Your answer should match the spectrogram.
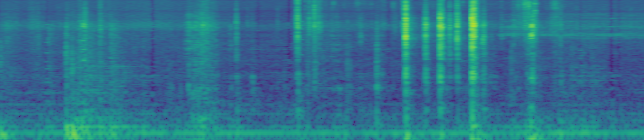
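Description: A few sharp clicks and knocks about four to five seconds in, one of them the mini fridge compressor's new PTC start relay clicking on. After it the compressor starts and runs with a low steady hum, a sign the replacement relay has fixed the no-start.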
